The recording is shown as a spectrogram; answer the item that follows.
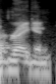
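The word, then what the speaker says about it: Breggin: Yeah, as far as, there's also a debate out there going on between Matthias Desmond and Peter Bregan. Did I get the name right? – Peter and Ginger Bregan. Yes.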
